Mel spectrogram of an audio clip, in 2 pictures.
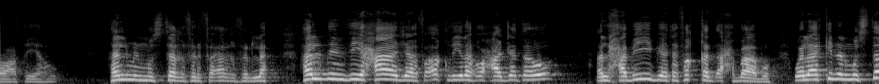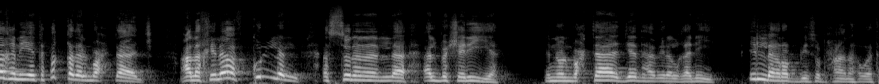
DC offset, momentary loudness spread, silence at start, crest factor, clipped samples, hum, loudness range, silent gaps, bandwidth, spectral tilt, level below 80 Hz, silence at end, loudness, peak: under 0.1%; 12 LU; 0 s; 18 dB; under 0.1%; none; 3 LU; none; 13.5 kHz; -7 dB/octave; -54 dBFS; 0.05 s; -19 LUFS; -2 dBFS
